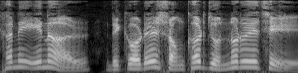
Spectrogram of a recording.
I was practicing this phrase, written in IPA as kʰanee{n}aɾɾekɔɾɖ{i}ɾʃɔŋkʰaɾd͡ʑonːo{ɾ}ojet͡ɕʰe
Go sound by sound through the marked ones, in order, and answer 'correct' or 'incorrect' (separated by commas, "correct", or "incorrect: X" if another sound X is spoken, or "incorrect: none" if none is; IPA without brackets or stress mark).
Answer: correct, incorrect: e, correct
